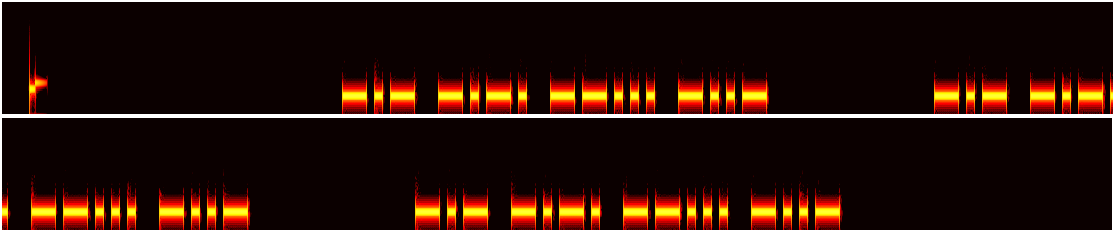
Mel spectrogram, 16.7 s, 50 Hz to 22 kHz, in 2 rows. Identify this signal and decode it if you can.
Morse code, heard as a keyed tone, about 20 wpm, 700 Hz. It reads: KC7X KC7X KC7X
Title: USA Call Signs - 4 Characters - Repeated 3x - 20wpm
